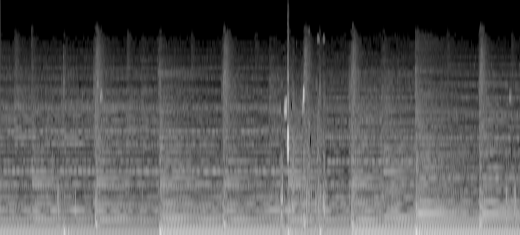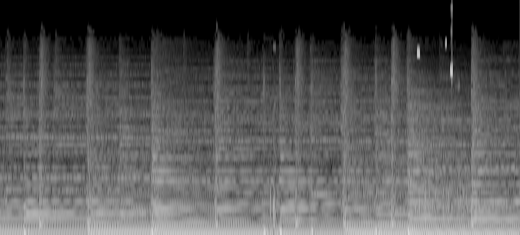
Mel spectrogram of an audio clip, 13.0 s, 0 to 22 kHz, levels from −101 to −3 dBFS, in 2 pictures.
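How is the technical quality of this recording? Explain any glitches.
The recording has two problems: constant codec damage and five bursts of reception errors.

Throughout, the sound is dull and carries a granular, gurgling texture. The likely cause is MP2 compression at a low bitrate, around 80 kbps judging by the damage. Too few bits force upper sub-bands off and leave the remaining bands coarsely quantised.

DAB burbling occurs at 0.64–1.28 s, 3.37–4.06 s, 6.33–6.56 s, 9.88–9.98 s and 11.72–12.43 s. At these points bit errors, roughly 0.3 to 1 percent and worst in the second burst, slipped past error correction into the audio data. Corrupted samples put short blips of noise into individual sub-bands, and corrupted scale factors make sub-bands jump in level, so the sound briefly burbles.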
